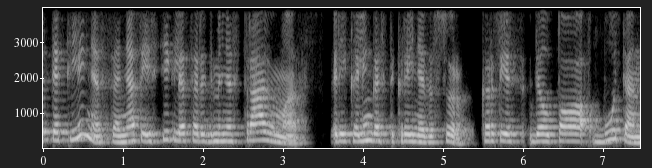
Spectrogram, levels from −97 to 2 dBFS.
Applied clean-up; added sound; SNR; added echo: none; none; none; none.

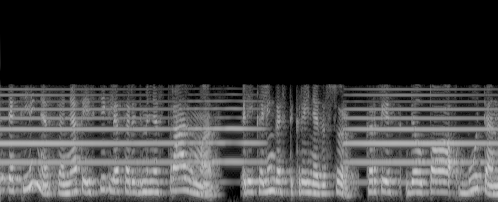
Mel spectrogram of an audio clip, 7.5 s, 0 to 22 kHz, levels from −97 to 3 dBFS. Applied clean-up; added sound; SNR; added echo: none; Wind instrument, woodwind instrument; 6 dB; none.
